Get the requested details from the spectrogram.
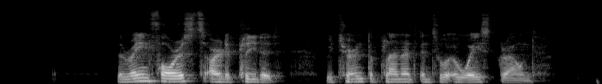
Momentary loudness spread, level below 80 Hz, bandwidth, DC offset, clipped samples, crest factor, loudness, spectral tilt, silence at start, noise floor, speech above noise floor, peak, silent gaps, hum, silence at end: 15 LU; -66 dBFS; 12.5 kHz; under 0.1%; under 0.1%; 20 dB; -22 LUFS; -7 dB/octave; 1.2 s; -74 dBFS; 52 dB; -4 dBFS; none; none; 0.7 s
